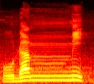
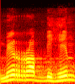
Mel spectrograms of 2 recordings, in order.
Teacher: Ya, kalau hudammi, itu berdengung, hudammin. Kalau mir rabbihim tidak berdengung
